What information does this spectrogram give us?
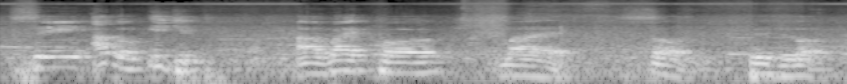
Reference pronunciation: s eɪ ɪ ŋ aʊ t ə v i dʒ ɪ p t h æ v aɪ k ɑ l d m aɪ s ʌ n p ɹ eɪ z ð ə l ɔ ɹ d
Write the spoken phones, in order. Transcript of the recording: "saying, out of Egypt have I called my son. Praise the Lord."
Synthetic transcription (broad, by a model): s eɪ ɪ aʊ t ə i dʒ ɪ p t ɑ w aɪ k ɑ l m aɪ s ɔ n p ɹ eɪ z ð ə l ɔ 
